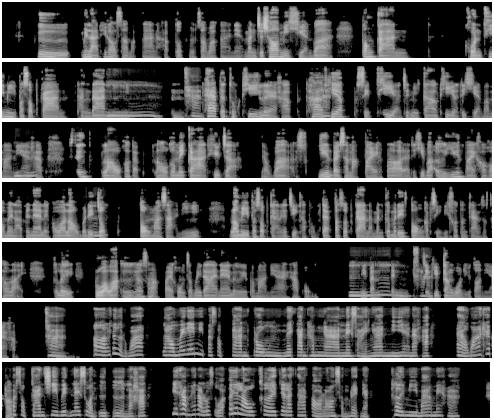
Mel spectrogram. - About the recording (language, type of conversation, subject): Thai, advice, คุณกลัวอะไรเกี่ยวกับการเริ่มงานใหม่หรือการเปลี่ยนสายอาชีพบ้าง?
- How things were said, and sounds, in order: none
